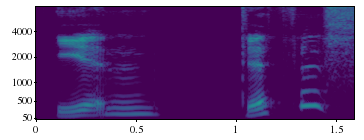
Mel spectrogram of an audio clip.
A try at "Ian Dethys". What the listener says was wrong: Ian Dethys. pronounce the I as an E, so Ian Dethys. It's part of the dialect.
